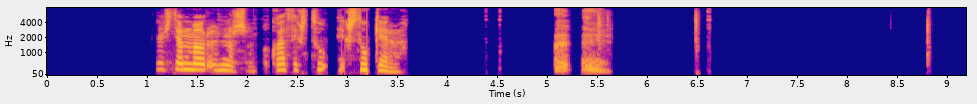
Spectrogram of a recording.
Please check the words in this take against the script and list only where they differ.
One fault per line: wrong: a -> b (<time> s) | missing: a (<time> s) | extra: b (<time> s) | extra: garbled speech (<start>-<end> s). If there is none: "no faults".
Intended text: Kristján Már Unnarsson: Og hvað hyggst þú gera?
no faults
